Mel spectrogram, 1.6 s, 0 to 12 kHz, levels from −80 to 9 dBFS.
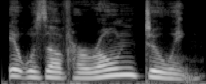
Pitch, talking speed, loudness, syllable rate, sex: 200 Hz, 230 wpm, -15 LUFS, 4.2 syllables/s, female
